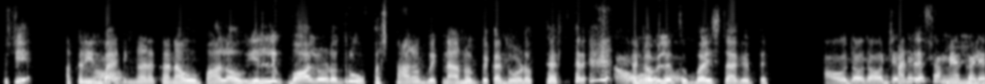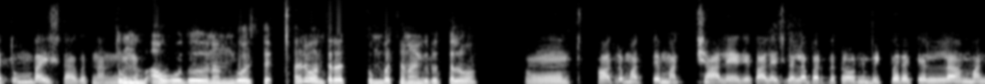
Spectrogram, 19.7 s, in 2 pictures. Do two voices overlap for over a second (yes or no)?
no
